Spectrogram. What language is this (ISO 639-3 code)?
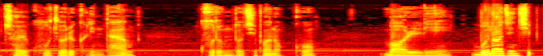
kor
